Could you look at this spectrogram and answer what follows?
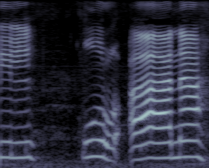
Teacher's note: قرآن میں را ساکن ہے، را ساکن سے پہلے والا لفظ قاف ہے جس کے اوپر پیش ہے، تو اس را ساکن کو پر یعنی موٹا کر کے پڑھیں گے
